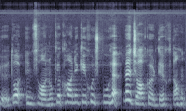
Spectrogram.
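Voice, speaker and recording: A man puts on a cartoonish character voice at a high pitch. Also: moderate pace. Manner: friendly, jokey.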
